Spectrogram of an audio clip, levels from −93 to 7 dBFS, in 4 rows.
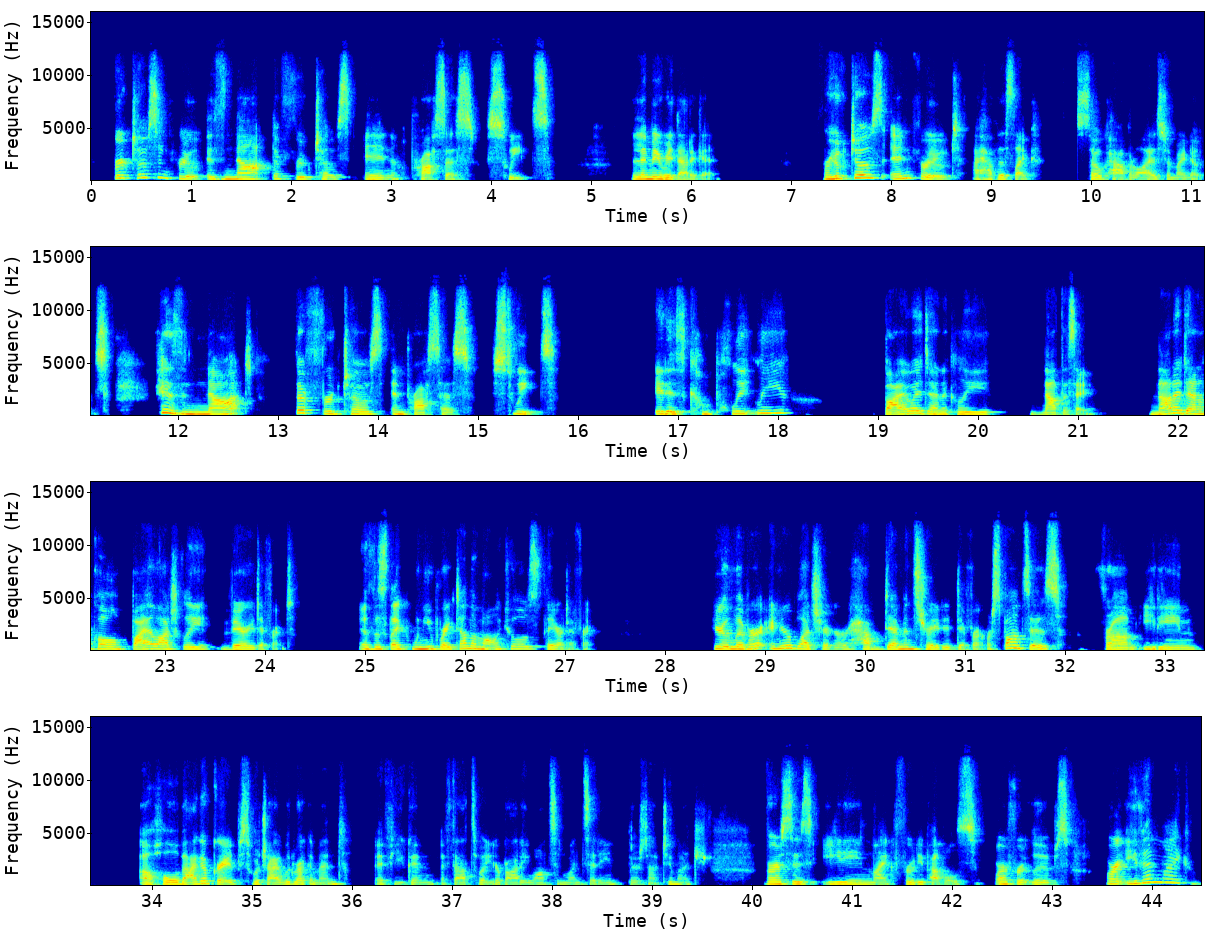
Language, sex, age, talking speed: English, female, 20-39, 145 wpm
